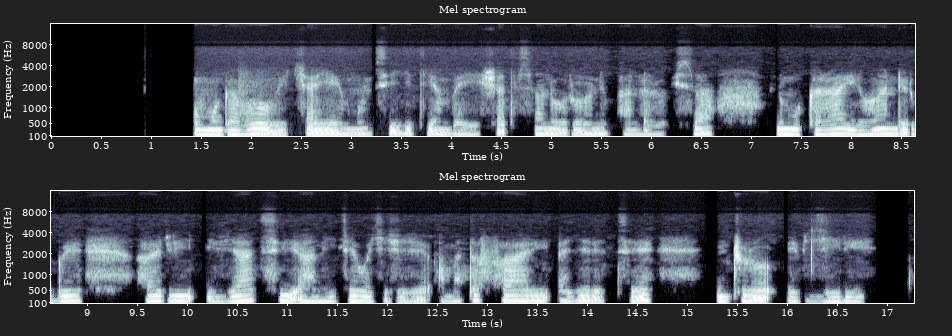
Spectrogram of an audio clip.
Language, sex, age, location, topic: Kinyarwanda, female, 18-24, Kigali, health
